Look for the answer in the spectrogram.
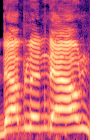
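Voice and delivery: muddled, inconsistent fake British accent. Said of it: "I don't even know what accent I'm going for".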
